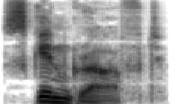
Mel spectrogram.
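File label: "skin graft", British English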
